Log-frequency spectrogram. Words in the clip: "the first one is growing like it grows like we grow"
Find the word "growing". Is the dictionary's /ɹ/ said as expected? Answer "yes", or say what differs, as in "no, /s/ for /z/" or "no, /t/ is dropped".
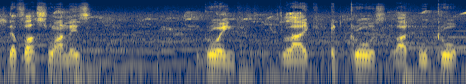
yes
